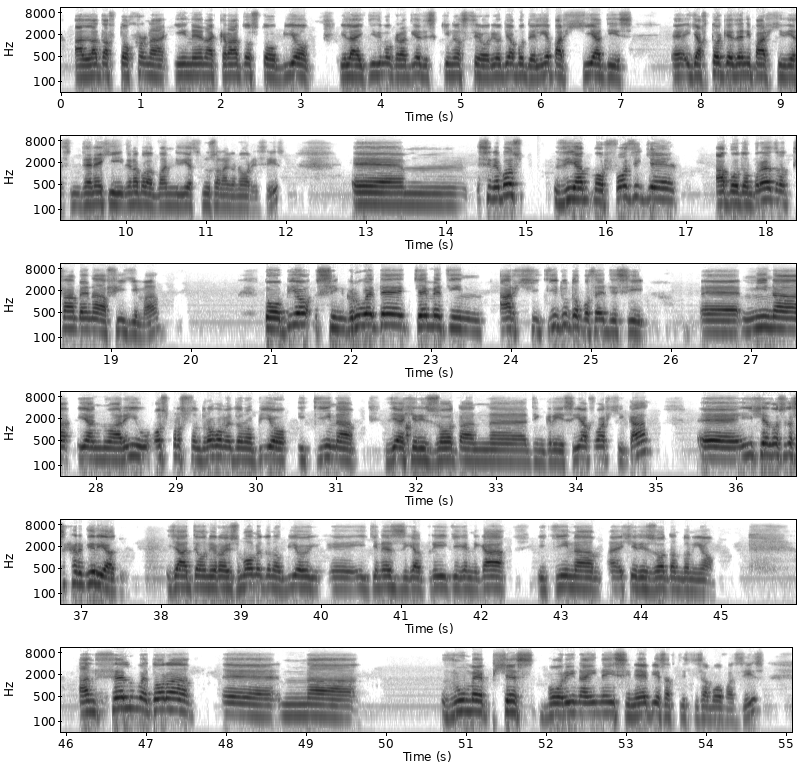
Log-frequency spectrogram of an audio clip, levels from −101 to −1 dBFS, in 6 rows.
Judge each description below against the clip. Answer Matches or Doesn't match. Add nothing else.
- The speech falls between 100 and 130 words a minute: Matches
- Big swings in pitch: Doesn't match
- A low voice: Doesn't match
